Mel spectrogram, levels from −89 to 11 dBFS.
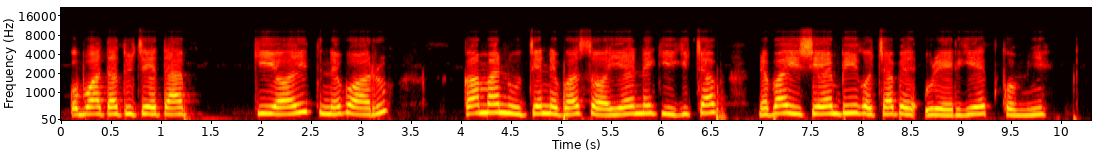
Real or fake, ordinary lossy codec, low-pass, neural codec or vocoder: real; Opus, 16 kbps; 7.2 kHz; none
